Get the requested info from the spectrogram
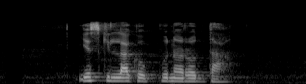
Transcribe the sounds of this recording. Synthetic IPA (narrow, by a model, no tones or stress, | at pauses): jeskilːakopunʌɾod̪ʱːa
